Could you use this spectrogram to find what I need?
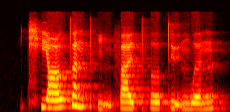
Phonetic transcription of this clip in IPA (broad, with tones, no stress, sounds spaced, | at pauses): t͡ɕʰ j ɑ˧˥ ʊ̯ t̪ a˧ n t̪ʰ ḭ˨˩ ŋ f a˥ ɪ̯ t̪ʰ ɤ˧˥ t̪ y̰˨˩ n̪ w ə˧˥ n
